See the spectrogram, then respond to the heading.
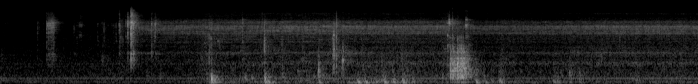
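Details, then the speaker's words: Retina IIIc camera after shutter service, self-timer test: light mechanical whirr as the timer runs down, small clicks, then crisp shutter release; smooth normal self-timer run. "i'll try the self timer"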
